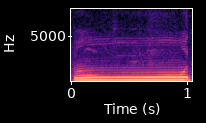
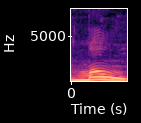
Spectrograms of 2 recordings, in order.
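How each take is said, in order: First: The vowel is drawn out long before stopping. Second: The vowel is said softly and kept short. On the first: The reading stops on this word. "Tapi kalau berhenti dia maut. ... Panjang jadi maut" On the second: The reading continues without stopping. "lembut aja mau gitu ya. Jangan dipanjangkan"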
